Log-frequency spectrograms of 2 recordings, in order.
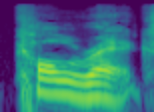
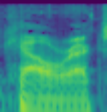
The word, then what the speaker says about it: Calrec: And I think a lot of people do say Calrec, so you probably won't be too upset at me if I mispronounce it, right? Because probably half the world calls it Calrec.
